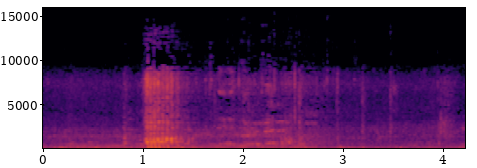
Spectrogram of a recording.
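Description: A horse whinnying once, a short loud call about a second in that trails off over the following second.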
